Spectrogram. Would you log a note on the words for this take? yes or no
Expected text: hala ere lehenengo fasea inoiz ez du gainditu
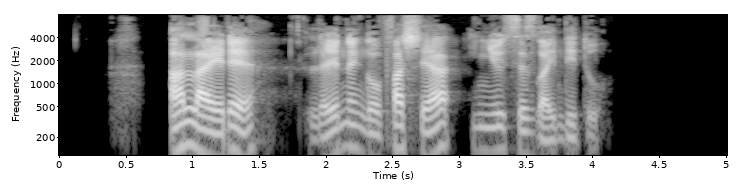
yes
